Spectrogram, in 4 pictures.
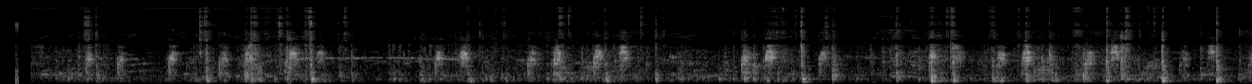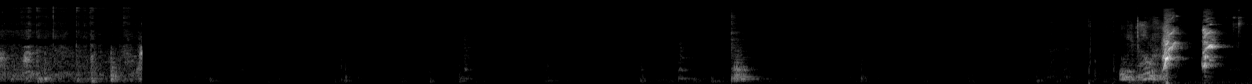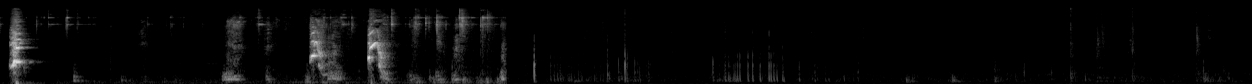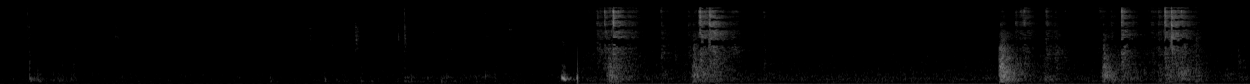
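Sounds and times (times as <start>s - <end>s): duck quacking: 0.8s - 3.4s, 4.1s - 6.6s, 7.3s - 8.5s, 9.1s - 13.0s
puppy barking: 23.7s - 25.6s, 27.3s - 29.3s.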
